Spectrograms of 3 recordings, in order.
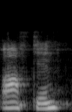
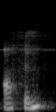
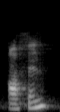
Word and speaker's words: often: English Chantal stop saying often it's often once again often same as whistle Castle bristle Hustle the t is silent and in the word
